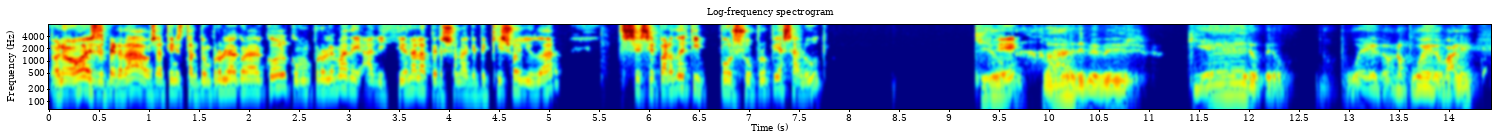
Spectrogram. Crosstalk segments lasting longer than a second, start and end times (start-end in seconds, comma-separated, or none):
none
